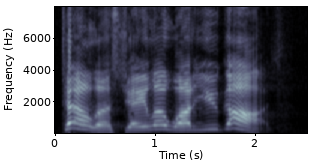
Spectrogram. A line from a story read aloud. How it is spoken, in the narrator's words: the team shouts back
